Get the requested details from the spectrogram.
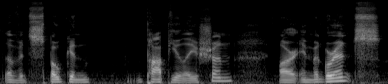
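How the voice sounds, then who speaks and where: An American man giving a casual livestream language lesson, repeating each example word slowly and chatting between them. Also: lowish voice, expressive, fairly bright tone, no room sound. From United States. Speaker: streamer teaching a language. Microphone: streaming mic.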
